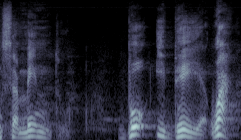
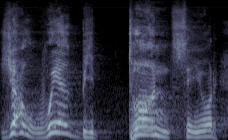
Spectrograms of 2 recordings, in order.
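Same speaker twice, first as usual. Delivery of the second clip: yielding the will to God; slow surrendering prayer; slower than usual. Shown as a demonstration. Preacher voicing the surrendering prayer, slow and humble. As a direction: say Your will be done slowly and humbly. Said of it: "Me diz, Senhor".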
